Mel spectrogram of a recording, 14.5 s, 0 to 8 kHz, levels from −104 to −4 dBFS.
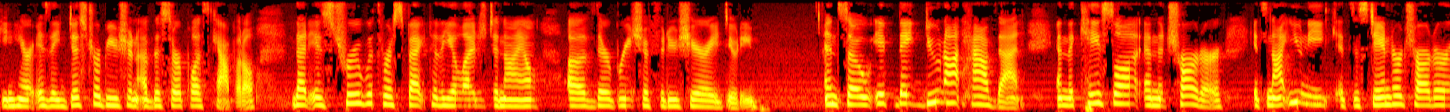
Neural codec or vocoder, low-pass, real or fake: none; 7.2 kHz; real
